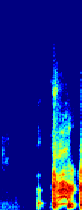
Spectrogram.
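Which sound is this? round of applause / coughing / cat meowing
coughing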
